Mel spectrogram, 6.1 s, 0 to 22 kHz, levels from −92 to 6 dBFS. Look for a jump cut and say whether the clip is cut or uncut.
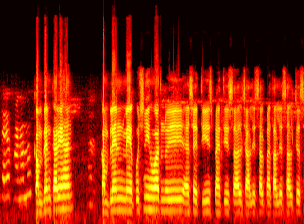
cut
